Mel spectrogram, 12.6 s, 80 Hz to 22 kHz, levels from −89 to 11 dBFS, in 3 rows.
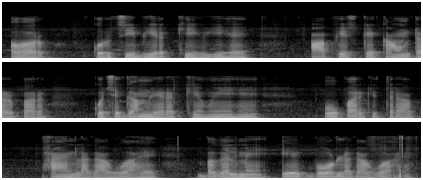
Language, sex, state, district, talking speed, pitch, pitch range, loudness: Hindi, male, Jharkhand, Sahebganj, 140 wpm, 115 Hz, 110-120 Hz, -30 LUFS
